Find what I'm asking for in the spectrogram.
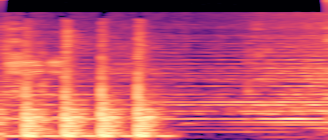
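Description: Four firm knocks on a front door by a delivery driver bringing dinner, in a quick, even rhythm and fairly loud, followed by a faint tonal hum as the knocking stops.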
